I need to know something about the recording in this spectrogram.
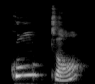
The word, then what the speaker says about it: content: Ratus est content, le T est muet, du cadeau, je rappelle que EAU se prononce O, qui est dans la caisse.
